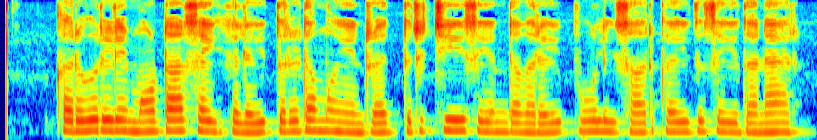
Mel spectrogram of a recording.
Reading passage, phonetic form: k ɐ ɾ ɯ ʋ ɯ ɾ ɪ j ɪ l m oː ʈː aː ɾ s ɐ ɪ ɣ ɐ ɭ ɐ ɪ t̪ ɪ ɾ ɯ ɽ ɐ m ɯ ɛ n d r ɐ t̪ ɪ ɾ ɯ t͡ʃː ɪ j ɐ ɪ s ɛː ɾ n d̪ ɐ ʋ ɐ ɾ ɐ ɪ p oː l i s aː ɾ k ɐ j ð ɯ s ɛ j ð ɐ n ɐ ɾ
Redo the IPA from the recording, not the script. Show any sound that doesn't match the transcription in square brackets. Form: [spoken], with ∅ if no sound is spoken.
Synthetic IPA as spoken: k ɐ ɾ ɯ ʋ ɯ ɾ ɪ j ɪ l m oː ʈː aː ɾ s ɐ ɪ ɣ ɐ ɭ ɐ ɪ t̪ ɪ ɾ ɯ ɽ ɐ m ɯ ɛ n d r ɐ t̪ ɪ ɾ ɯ t͡ʃː ɪ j ɐ ɪ s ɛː ɾ n d̪ ɐ ʋ ɐ ɾ ɐ ɪ p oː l i s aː ɾ k ɐ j ð ɯ s ɛ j ð ɐ n ɐ ɾ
